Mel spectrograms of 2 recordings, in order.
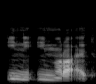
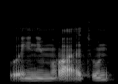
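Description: First: The hamza of imra'a is clearly pronounced. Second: The hamza of imra'a is dropped and linked. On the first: The speaker calls it wrong. "ونقول إن امرأة، لا" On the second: The speaker calls it right. "هكذا بحذف الهمزة"

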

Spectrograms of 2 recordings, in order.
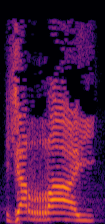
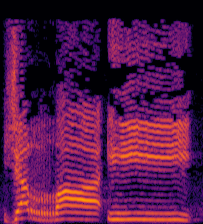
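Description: First: The word ends with a short, unlengthened vowel. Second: The word ends with a lengthened vowel and glottal stop. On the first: "القصر جراي" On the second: "وبالمد جرائي"

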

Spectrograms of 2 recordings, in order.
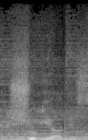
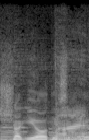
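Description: First: The first vowel sounds like in 'sugar'. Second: The first vowel sounds like in 'shag'. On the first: This is the actual form, from a nickname. The speaker calls it right. "In realtà si pronuncia Shuggy" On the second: This is the habitual but mistaken form. The speaker calls it wrong. "noi siamo sempre stati abituati a chiamarle Shaggy Otis"

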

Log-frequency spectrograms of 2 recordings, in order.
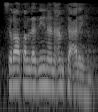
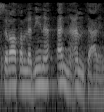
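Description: First: The glottal stop before 'an'amta' is dropped. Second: The glottal stop before 'an'amta' is clearly pronounced. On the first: The speaker calls it wrong. "إذا أسقط الهمزة لعدم قدرته" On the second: The speaker calls it right. "لأن الهمزة همزة قطع"

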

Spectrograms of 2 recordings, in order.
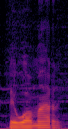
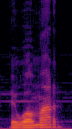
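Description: The two takes are said the same way.

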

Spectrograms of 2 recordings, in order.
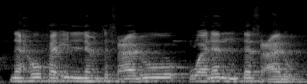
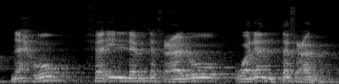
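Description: Both takes have the same delivery.

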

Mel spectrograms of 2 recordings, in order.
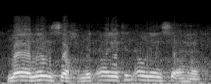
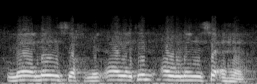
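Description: No difference in how they are said.

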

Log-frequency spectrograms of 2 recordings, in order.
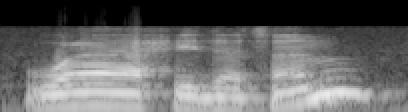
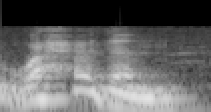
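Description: First: The word has four syllables, ending in -tan. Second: The word has three syllables, ending in -dan. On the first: The speaker calls it right. "il ne déchiffre pas les mots du livre correctement" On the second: The speaker calls it wrong. "il l'a lu"

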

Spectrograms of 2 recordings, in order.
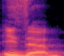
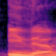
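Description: First: The consonant is a z sound. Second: The consonant is a soft th sound. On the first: The speaker calls it wrong. "dari dzal menjadi zai" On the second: The speaker calls it right. "dari dzal menjadi zai"

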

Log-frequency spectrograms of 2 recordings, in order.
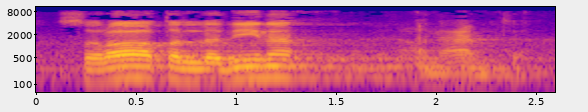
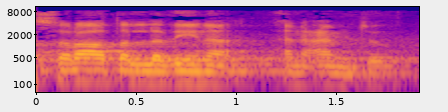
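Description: First: The last word ends with a -ta sound. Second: The last word ends with a -tu sound. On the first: The one addressed gave the blessing. The speaker calls it right. "وأنت تخاطب الله عز وجل" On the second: The speaker gave the blessing. The speaker calls it wrong. "يصير من المنعم؟ هو المتكلم"

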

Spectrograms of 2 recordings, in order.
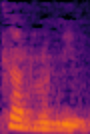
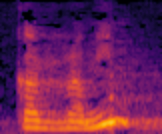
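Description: First: The first consonant is light, not emphatic. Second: The first consonant is heavy and emphatic. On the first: The speaker calls it right. "الراء هي المفخمة" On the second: The speaker calls it wrong. "كرميم خطأ، ما أنت بتقول لك كرك"

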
